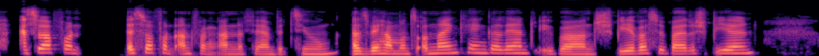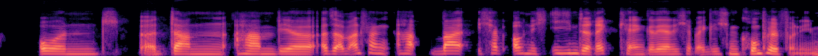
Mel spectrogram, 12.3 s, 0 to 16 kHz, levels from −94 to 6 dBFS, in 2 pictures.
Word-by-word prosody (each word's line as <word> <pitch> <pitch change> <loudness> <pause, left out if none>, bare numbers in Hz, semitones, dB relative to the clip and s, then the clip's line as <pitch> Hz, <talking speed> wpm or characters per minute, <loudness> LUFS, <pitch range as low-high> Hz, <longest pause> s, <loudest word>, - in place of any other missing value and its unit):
Es 220 +1 +4
war 245 0 +8
von 235 -4 -2 0.3
es 230 - +4
war 245 - +5
von 235 - -3
Anfang 185 -2 -2
an 150 - +1
'ne 160 - -6
Fernbeziehung. 160 +2 -5
Also, 180 0 +4
wir 190 0 +5
haben 180 -1 +3
uns 180 0 -5
online 215 +4 +2
kennengelernt 225 -2 -1
über 160 -3 +1
'n 160 - -4
Spiel, 180 +3 -1
was 210 +2 +1
wir 215 - -4
beide 185 0 +2
spielen. 210 +2 0 0.8
Und, 165 -1 -2
äh, - - 0
dann 160 -2 +1
haben 170 -1 +1
wir 160 -1 +2
also, 185 - +4
am - - -1
Anfang 210 -2 -1
ha 190 - +1
war 185 +2 +4
ich - - -11
habe 210 - -3
auch 190 +1 +3
nicht 180 0 -10
ihn 205 +1 -3
direkt 175 0 +2
kennengelernt, 150 +1 0
ich 160 - -11
habe - - -4
eigentlich 160 +2 -8
'n 165 - -4
Kumpel 175 0 +3
von - - -8
ihm 220 - -8
180 Hz, 230 wpm, -24 LUFS, 165-210 Hz, 0.8 s, war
